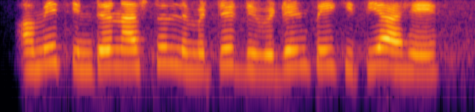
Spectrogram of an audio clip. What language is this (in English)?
Marathi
